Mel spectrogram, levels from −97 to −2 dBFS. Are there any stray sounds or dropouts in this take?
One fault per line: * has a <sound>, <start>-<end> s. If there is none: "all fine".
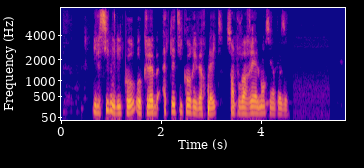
all fine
